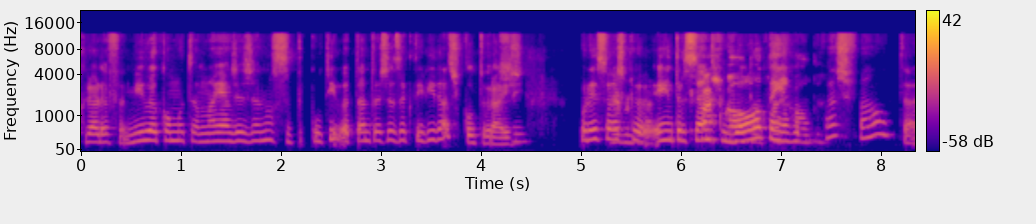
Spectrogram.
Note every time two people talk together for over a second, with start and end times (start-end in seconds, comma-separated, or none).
5.3-7.5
